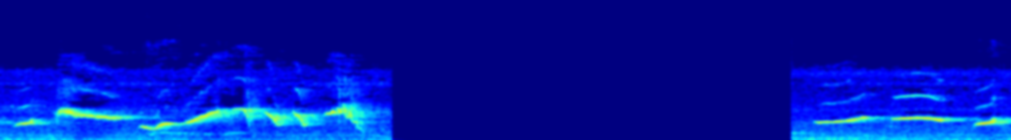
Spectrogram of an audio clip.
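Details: Oriental magpie-robin song meant to provoke young magpie-robins into responding; a phrase of steep rising sweeps and buzzy slurs ends, silence follows, then level whistled notes begin a new phrase.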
